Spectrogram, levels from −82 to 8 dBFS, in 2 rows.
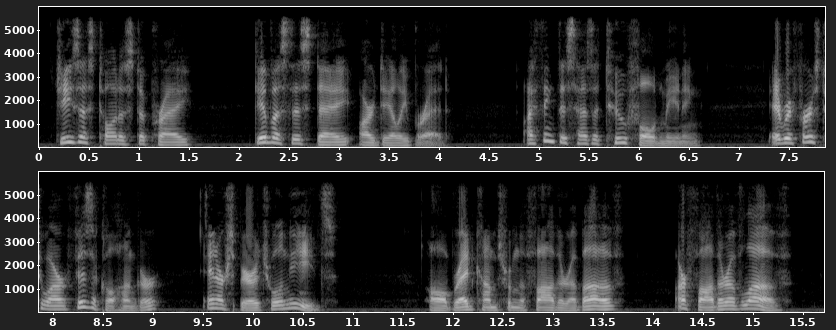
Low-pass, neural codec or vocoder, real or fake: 5.4 kHz; none; real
